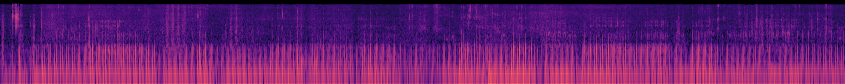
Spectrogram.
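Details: Pet cat giving a strong, close purr, pulsing rumble broken into short bursts by each breath, roughly two per second, accompanied by faint rustling and clicks.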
